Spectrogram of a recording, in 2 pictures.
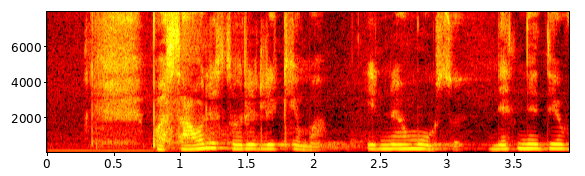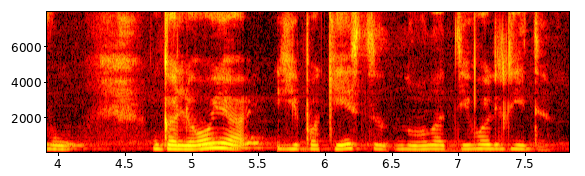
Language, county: Lithuanian, Panevėžys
